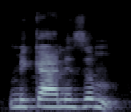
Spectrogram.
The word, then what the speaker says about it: mechanism: Here you can see that that's a machine, right? Machine and mechanism, right? So here ch is pronounced as sh, and in this case same combination of word is pronounced as k.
